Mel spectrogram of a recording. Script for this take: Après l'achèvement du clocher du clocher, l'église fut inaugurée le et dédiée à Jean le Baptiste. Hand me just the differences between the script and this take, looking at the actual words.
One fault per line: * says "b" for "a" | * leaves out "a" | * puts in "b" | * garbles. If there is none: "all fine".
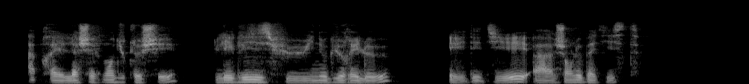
* leaves out "du clocher"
